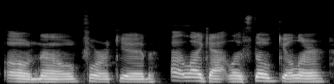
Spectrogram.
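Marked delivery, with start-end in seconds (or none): none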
